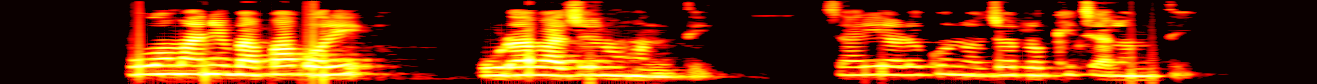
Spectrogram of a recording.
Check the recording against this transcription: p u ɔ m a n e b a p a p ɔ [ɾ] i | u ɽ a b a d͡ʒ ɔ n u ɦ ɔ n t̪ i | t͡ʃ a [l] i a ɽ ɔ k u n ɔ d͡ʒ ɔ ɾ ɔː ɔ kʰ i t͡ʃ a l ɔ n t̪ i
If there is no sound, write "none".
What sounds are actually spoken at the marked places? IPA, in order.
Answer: ɾ, ɾ

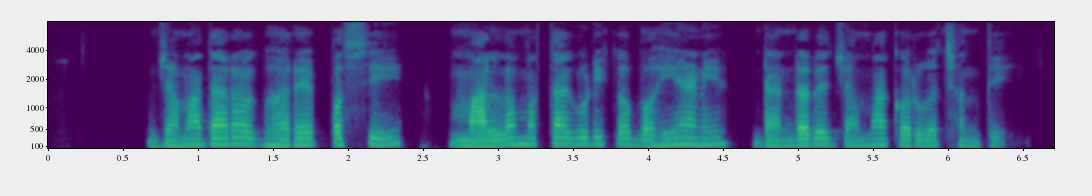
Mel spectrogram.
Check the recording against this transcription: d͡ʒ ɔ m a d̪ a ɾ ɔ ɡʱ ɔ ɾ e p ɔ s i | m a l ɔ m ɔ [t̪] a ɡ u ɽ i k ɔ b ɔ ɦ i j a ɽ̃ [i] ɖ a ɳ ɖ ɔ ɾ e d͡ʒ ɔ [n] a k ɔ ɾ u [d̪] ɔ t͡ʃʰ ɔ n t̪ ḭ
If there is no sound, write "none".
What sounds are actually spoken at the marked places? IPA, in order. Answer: t̪, i, m, none

